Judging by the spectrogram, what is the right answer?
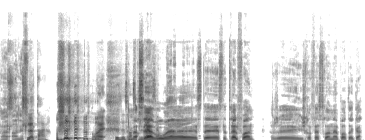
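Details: Adult man who stutters, speaking French in a podcast interview; he is real, not acting, and is a spokesperson for a Quebec youth stuttering association. Finding: stuttering.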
